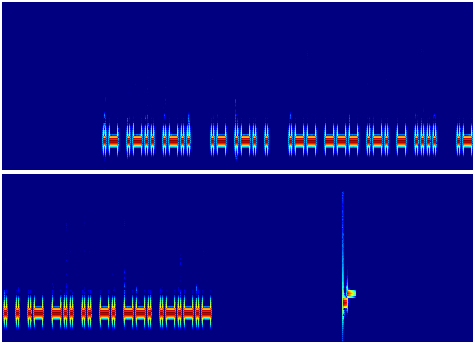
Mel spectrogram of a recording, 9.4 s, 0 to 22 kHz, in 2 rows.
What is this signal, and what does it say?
Morse code, heard as a keyed tone, about 40 wpm, 700 Hz. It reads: ALL ARE WORTH READING.
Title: Sentences from Top 1000 Words - Review Part 3 - 40wpm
